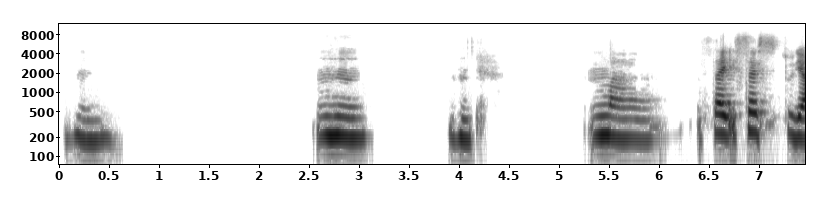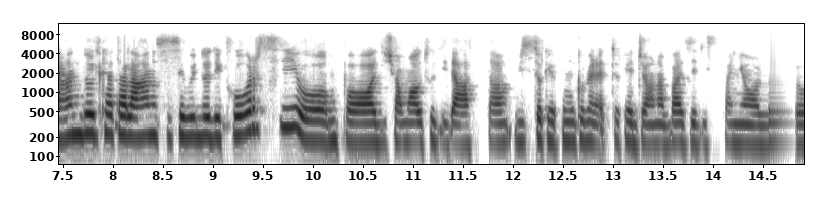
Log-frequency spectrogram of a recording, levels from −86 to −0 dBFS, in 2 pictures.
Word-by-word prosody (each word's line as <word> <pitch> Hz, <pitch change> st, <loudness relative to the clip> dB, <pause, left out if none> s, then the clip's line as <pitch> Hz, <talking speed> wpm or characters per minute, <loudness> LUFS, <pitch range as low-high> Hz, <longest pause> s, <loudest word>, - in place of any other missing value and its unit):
Mh-mh. 185 Hz, -2 st, -6 dB, 2.0 s
Mh, 210 Hz, -2 st, +3 dB, 0.8 s
mh-mh. 195 Hz, -1 st, -3 dB, 1.1 s
Ma 195 Hz, -3 st, 0 dB, 0.5 s
stai 225 Hz, -2 st, +5 dB
stai 240 Hz, +1 st, +4 dB
studiando 220 Hz, -, +2 dB
il 225 Hz, -, +5 dB
catalano, 215 Hz, -2 st, +4 dB
stai 195 Hz, -1 st, -14 dB
seguendo 205 Hz, 0 st, +1 dB
dei 200 Hz, 0 st, -1 dB
corsi, 265 Hz, +7 st, 0 dB
o 180 Hz, -6 st, +4 dB
è -, -, -1 dB
un 180 Hz, +1 st, -5 dB
po' 165 Hz, -1 st, +2 dB
diciamo 170 Hz, 0 st, -3 dB
autodidatta? 165 Hz, -1 st, -3 dB
Visto 170 Hz, +2 st, -5 dB
che 175 Hz, -3 st, -5 dB
comunque 175 Hz, +1 st, -5 dB
mi 175 Hz, -, -4 dB
hai 160 Hz, -, -4 dB
detto 175 Hz, -, -10 dB
che 175 Hz, -, -6 dB
hai -, -, -1 dB
già 165 Hz, +1 st, -4 dB
una 160 Hz, 0 st, -4 dB
base 165 Hz, +1 st, -3 dB
di 160 Hz, 0 st, -15 dB
spagnolo. 160 Hz, +1 st, -7 dB
185 Hz, 130 wpm, -21 LUFS, 165-210 Hz, 2.0 s, stai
